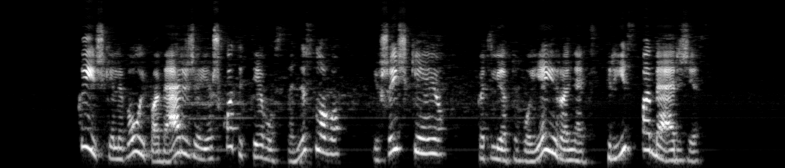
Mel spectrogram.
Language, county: Lithuanian, Kaunas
